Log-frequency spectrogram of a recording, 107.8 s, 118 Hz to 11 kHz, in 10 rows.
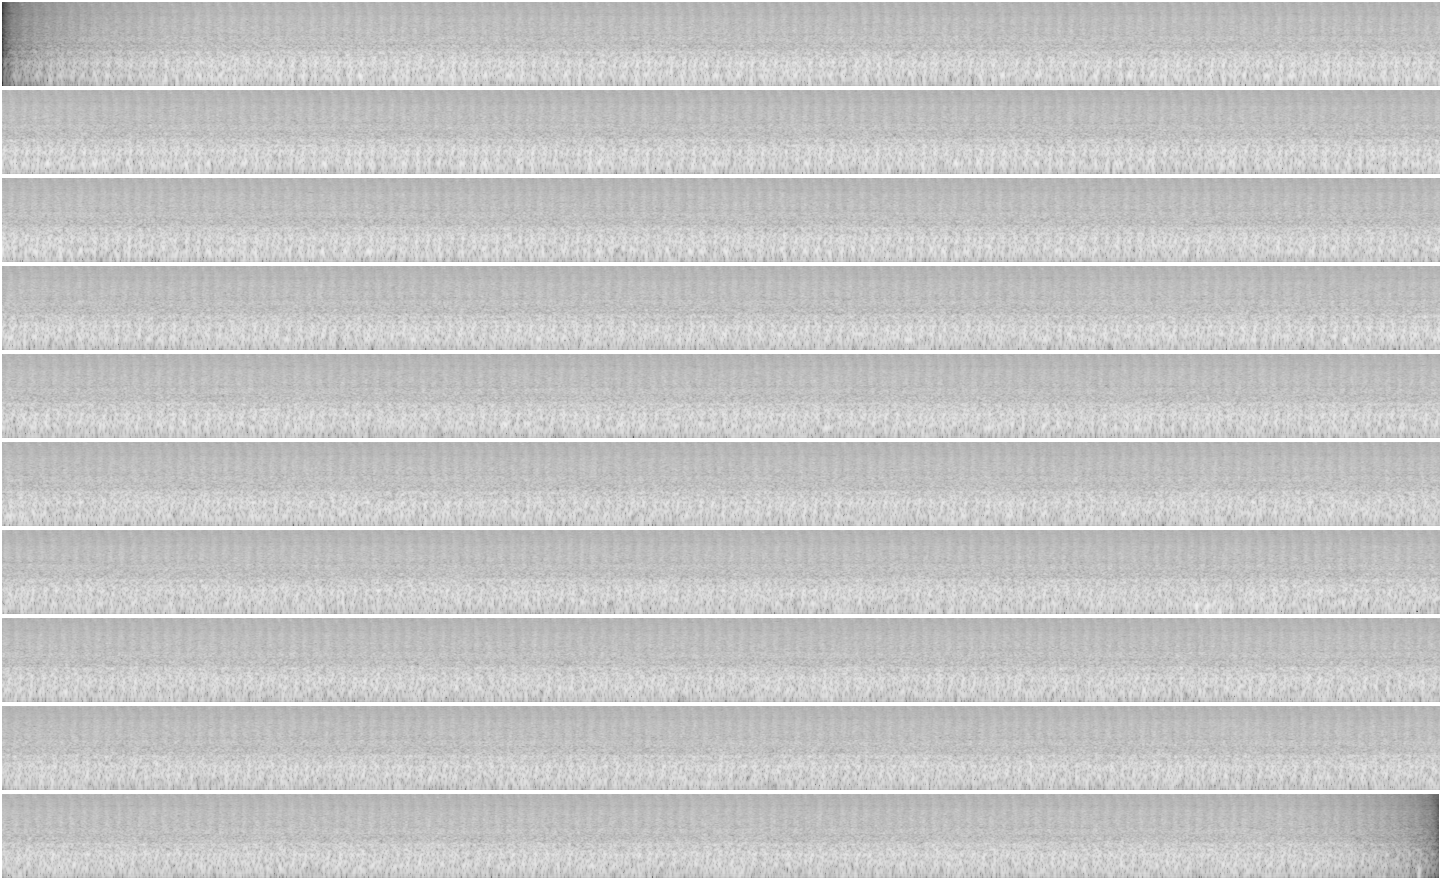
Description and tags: When my band was allowed to record after-hours in an industrial space in West Oakland, I took the opportunity to show up early to record some of the machines in action. This is a recording of an industrial embroidery machine as it sews on logos to eight sweatshirts. Unfortunately my recording of the glass etching machine in another part of the building didn't turn out as useful--it sounded pretty crazy. Enjoy! AudioTechnica AT22 > Marantz PMD660 > edited in Wavelab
